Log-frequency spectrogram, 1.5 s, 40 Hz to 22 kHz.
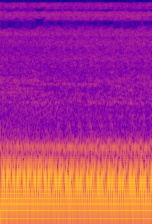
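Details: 1971 Ford F100 XLT Ranger with 2017 F150 6R80 transmission, first fire-up after torque converter repair, about 35°F: low, steady idle rumble with even beat and no ticking or tapping; idles clean and smooth.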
